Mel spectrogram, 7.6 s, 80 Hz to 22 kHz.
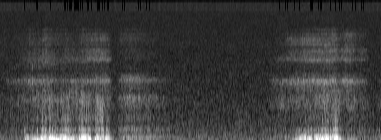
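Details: Elderly female Labrador asleep, family worried about her; two slow, rumbling snoring breaths with quiet pauses, about 11 breaths a minute, ordinary snoring.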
